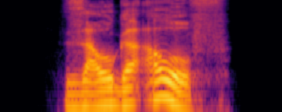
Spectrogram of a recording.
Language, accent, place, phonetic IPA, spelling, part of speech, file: German, Germany, Berlin, [ˌzaʊ̯ɡə ˈaʊ̯f], sauge auf, verb, De-sauge auf.ogg
- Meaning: inflection of aufsaugen: 1. first-person singular present 2. first/third-person singular subjunctive I 3. singular imperative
